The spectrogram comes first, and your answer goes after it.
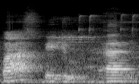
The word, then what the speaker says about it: Passepartout: How shall we pronounce it? Passepartout.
